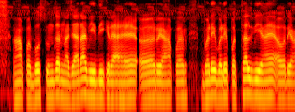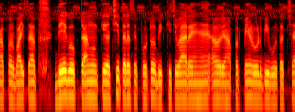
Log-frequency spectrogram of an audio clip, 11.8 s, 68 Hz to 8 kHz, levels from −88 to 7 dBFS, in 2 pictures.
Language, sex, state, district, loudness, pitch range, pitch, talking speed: Hindi, male, Chhattisgarh, Balrampur, -25 LUFS, 120-125 Hz, 125 Hz, 220 wpm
